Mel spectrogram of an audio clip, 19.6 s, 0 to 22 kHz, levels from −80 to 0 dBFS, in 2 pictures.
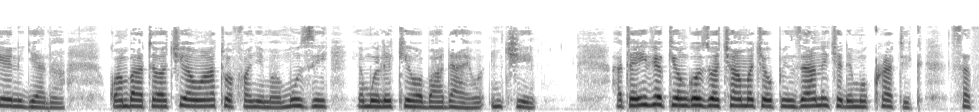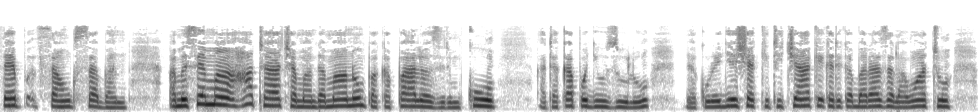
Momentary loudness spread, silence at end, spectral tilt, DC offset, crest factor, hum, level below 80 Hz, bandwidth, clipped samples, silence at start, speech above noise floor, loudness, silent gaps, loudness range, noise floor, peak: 13 LU; 0.15 s; -5.5 dB/octave; under 0.1%; 18 dB; none; -64 dBFS; 8.8 kHz; under 0.1%; 0 s; 30 dB; -21 LUFS; none; 5 LU; -51 dBFS; -2 dBFS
